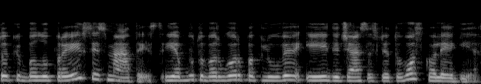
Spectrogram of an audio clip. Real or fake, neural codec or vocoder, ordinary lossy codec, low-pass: real; none; Opus, 64 kbps; 7.2 kHz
